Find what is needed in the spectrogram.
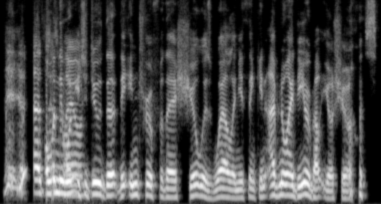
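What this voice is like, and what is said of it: Slight Scottish accent. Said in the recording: “if you've heard the little bit of an accent, this Scottish artist”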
